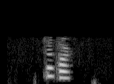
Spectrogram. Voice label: Police Dispatch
